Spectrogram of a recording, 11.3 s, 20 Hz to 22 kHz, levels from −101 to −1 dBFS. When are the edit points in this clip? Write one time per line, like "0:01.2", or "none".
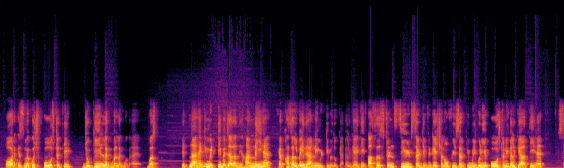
0:02.7
0:06.8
